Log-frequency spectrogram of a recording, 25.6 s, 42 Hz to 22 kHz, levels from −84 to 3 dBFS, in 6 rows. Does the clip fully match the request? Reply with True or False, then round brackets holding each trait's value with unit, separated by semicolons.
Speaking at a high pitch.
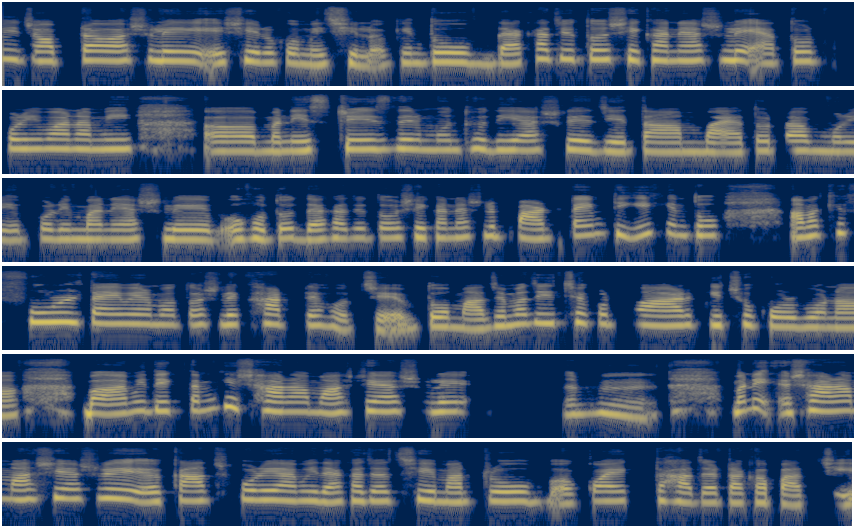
True (275 Hz)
